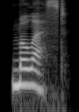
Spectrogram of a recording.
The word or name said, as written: molest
